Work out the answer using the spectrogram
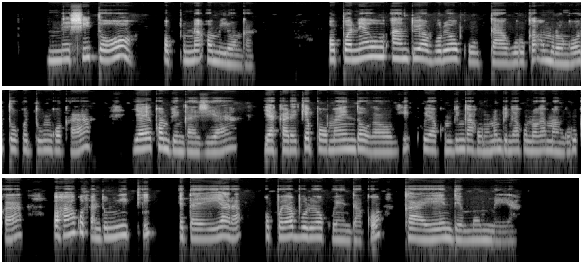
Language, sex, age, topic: Oshiwambo, female, 18-24, agriculture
